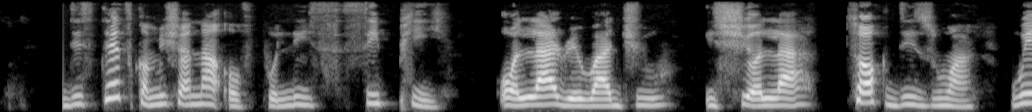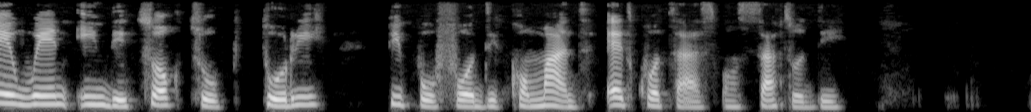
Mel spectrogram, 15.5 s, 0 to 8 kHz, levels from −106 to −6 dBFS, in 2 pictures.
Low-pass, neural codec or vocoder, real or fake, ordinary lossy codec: 7.2 kHz; none; real; none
